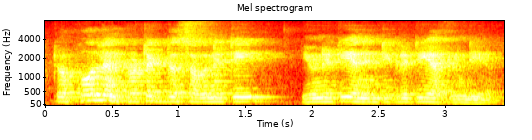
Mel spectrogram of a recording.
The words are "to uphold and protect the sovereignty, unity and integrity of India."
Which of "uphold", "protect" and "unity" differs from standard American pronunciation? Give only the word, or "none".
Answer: uphold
